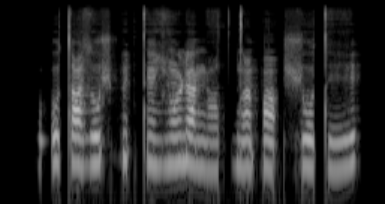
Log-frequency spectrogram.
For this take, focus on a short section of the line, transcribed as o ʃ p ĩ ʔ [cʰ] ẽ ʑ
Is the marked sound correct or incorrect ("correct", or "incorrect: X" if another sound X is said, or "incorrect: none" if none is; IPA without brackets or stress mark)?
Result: incorrect: t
